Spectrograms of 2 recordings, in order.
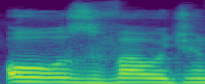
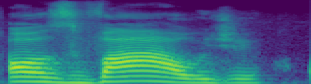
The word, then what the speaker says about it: Oswald: ou Oswald, né? né? Não é Oswald numa pronúncia mais inglesada, mas Oswald, Oswald Andrade, bem abrasileirada mesmo.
